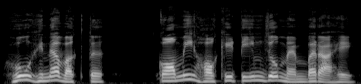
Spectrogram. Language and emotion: Sindhi, neutral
